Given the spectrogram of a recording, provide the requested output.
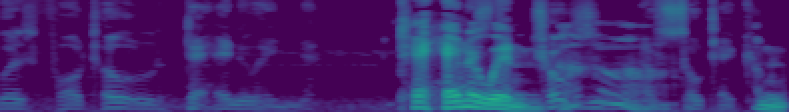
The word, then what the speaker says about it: Sotek: Other children of Sotek hold Sotek, out yeah, that's how you pronounce that, mate.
